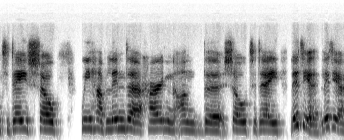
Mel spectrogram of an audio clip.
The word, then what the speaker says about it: Harden: We have Lydia Harden on the show today. Lydia Harden, sorry. No worries. Lydia Harden. That's how you pronounce it, isn't it, Lydia?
